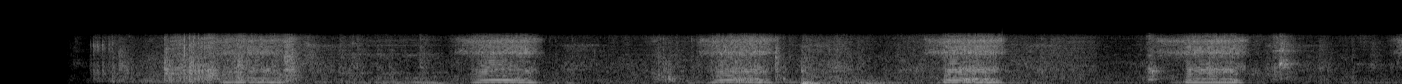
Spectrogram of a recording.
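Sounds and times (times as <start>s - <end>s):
man snoring: 1.9s - 3.0s, 3.8s - 5.5s, 7.0s - 7.9s, 9.2s - 10.1s, 11.5s - 12.6s
quiet breathing: 2.1s - 14.0s.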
